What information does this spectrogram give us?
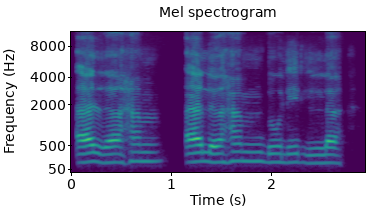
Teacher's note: Terdapat, yang pertama adalah terdapat pantulan selepas penyebutan lam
